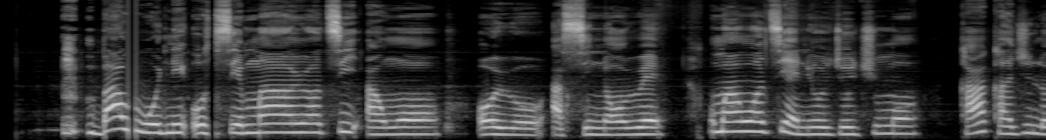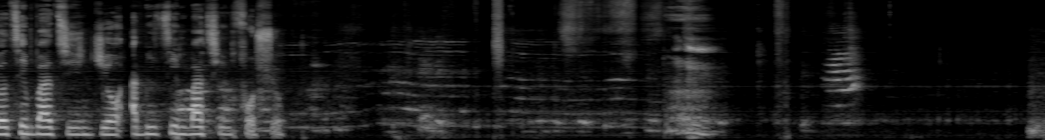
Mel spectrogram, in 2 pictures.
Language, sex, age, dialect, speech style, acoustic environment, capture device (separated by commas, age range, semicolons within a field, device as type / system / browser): Yoruba, female, 18-24, Nigeria - Lagos Yoruba, happy, silence; nature, mobile / Linux / Chrome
